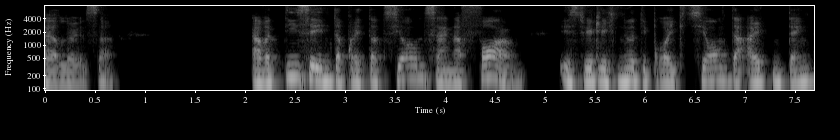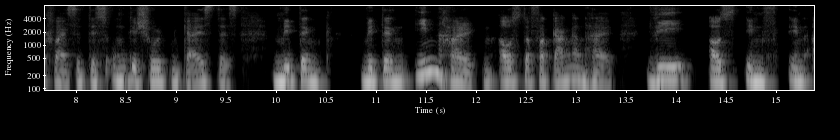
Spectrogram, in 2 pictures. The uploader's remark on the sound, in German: Zoom-Session. Veranstaltet von der Aleph Akademie.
